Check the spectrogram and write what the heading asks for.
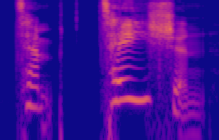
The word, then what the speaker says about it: temptation: Temptation. Again, temptation. It's a 3-syllable noun. And the stress, the emphasizement was going on the second syllable.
